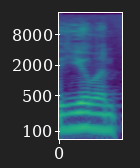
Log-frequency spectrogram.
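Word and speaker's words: uilleann: the last solo is a Yulin pipe which is spelled like Eileen kind of and it's a yeah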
